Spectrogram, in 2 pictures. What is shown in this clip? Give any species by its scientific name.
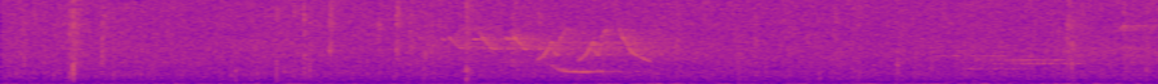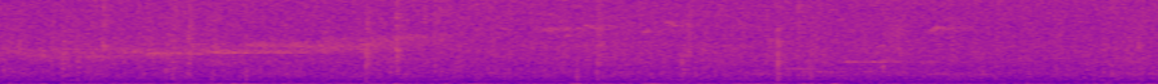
Setophaga pensylvanica, Catharus fuscescens, Hylocichla mustelina, Setophaga caerulescens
